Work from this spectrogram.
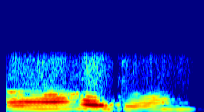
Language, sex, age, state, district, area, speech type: Kannada, female, 18-30, Karnataka, Bidar, urban, conversation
